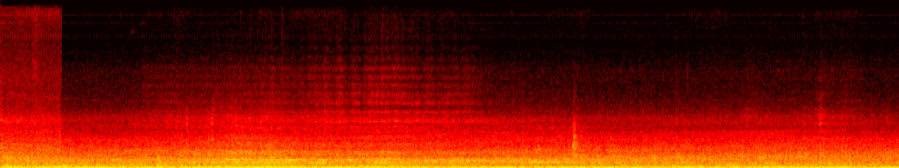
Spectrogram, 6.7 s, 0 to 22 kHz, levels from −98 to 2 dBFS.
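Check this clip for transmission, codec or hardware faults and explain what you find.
One fault is present. From 0.46 s to the end, the sound turns dull and muffled, with the top end sloping away to about 10 dB down at 10 kHz relative to 1 kHz. This is de-emphasis applied wrongly: a treble-cut filter meant to reverse pre-emphasis was applied where no boost existed, or applied twice.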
